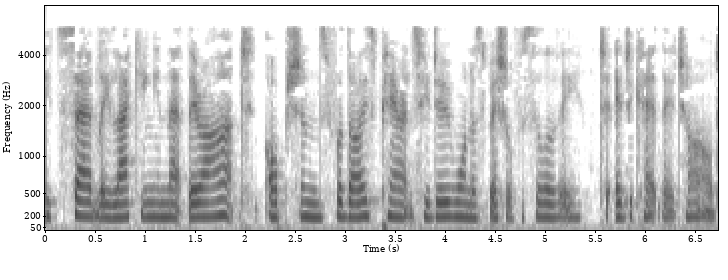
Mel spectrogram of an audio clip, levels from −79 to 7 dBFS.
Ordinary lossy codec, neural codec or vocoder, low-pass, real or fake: MP3, 24 kbps; codec, 16 kHz, 4.8 kbps, FACodec; 7.2 kHz; fake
